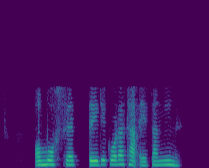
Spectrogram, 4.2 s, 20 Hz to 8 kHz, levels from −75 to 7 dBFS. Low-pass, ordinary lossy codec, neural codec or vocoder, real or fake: 7.2 kHz; AAC, 16 kbps; codec, 16 kHz, 0.5 kbps, X-Codec, HuBERT features, trained on balanced general audio; fake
